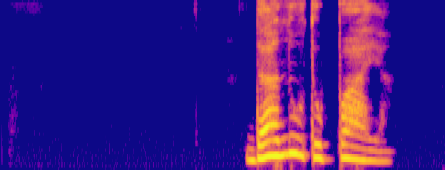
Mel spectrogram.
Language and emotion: Russian, neutral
